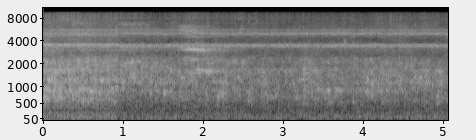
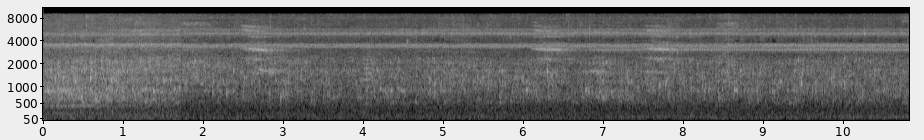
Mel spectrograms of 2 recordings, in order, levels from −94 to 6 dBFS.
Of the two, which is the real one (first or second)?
second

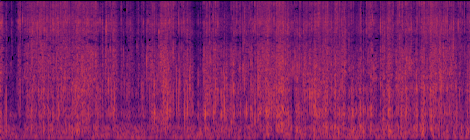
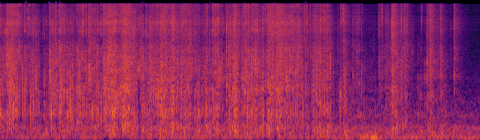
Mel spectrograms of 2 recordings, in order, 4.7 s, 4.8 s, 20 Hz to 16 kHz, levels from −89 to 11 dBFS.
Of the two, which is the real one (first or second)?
first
